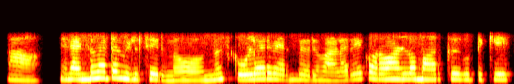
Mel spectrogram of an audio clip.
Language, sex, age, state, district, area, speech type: Malayalam, female, 18-30, Kerala, Wayanad, rural, conversation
